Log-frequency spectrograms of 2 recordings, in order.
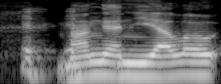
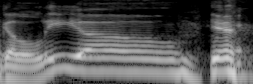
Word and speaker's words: Manganiello: I've heard all kinds of crazy things, but Manganiello is the correct pronunciation, and Yeah. we'll simply tell people Manganello. Try to keep that I before the E really gets them. I I've heard love it. Mangaleo, all kinds of different things.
